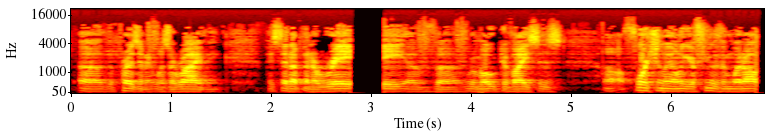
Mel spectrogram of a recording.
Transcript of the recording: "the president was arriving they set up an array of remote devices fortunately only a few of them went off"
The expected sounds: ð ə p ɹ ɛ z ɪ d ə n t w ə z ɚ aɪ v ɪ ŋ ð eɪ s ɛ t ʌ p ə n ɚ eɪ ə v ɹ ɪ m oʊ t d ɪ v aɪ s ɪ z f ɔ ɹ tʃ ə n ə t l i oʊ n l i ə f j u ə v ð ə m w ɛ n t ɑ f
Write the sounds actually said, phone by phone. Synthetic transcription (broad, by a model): ð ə p ɹ ɛ z ɪ d ə n t w ə z ɚ aɪ v ɪ ŋ ð eɪ s ɛ t ʌ p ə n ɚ eɪ ə v ɹ ɪ m oʊ t d ɪ v aɪ s ɪ z f ɔ ɹ tʃ ə n ə t l i oʊ n l i ə f j u ə v ð ə m w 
